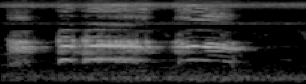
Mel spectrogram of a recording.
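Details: Rooster crowing in a village. One full crow, a hoarse opening note then a long, strained, harmonic-rich middle and a falling finish, over a steady high electrical whine.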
